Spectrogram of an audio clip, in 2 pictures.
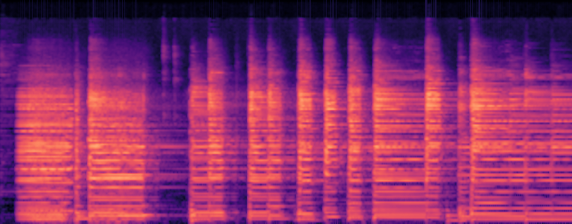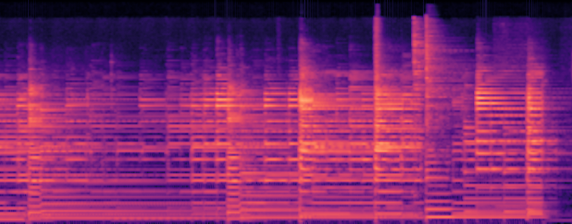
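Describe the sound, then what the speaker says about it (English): Electric guitar played live through a Fender Super Reverb amp, with sharp plucked chords and note runs, loud and close, carrying effects and sustain, alone without talking. "I plugged in the super reverb for the heck today."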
